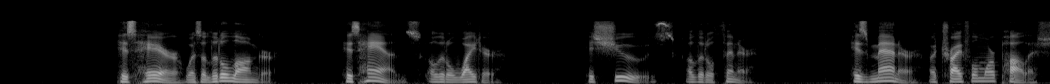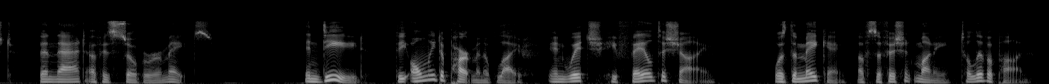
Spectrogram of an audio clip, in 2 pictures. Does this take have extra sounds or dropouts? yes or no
no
